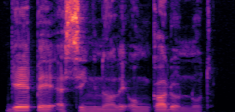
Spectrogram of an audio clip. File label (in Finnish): GPS lost, Finnish, male; Opas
